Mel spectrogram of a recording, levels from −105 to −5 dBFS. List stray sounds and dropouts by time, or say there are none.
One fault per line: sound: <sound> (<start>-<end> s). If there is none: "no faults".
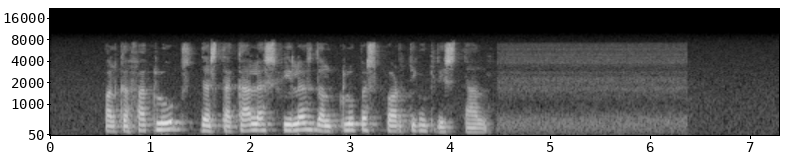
no faults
